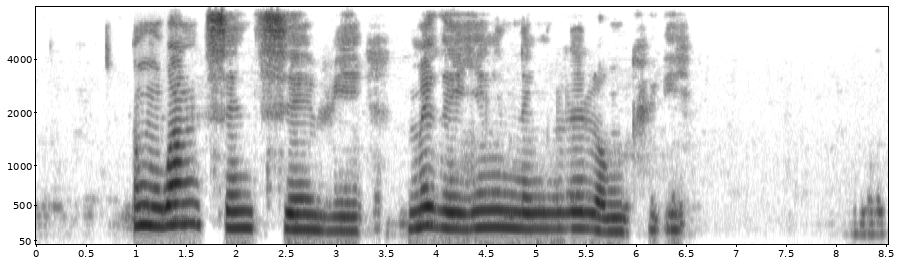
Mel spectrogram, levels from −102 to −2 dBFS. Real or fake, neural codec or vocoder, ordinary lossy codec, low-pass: real; none; Opus, 32 kbps; 7.2 kHz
